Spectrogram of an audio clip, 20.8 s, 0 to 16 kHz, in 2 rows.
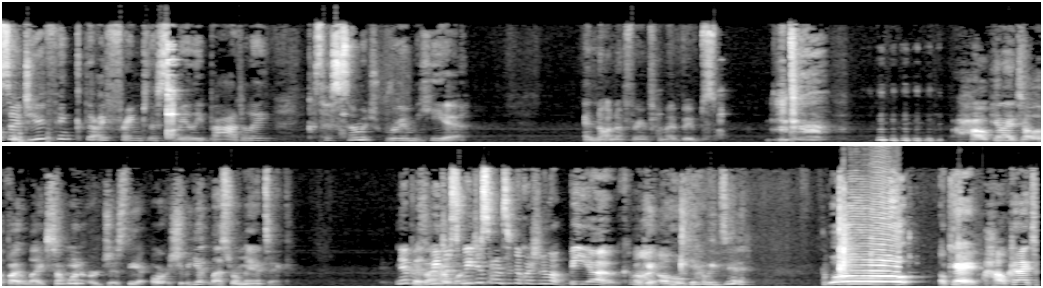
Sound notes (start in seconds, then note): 8.8 laughing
